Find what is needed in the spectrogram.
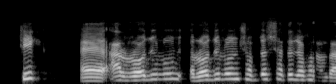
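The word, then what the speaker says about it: الرجل: এই যে এখানে তোয়া, তারপরে ত, র, তারপরে জা, তারপরে সিন, এই হরফগুলো হুরুফে শামসিয়া, এই জন্য আলিফ লামের ওই লামটা পড়া যায় না।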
